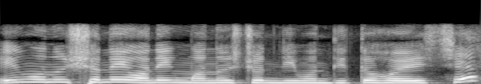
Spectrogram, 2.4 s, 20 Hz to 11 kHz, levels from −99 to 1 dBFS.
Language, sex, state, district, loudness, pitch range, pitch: Bengali, female, Jharkhand, Jamtara, -13 LUFS, 260-315 Hz, 275 Hz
